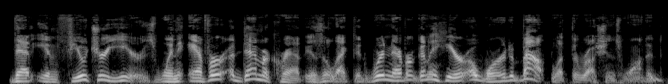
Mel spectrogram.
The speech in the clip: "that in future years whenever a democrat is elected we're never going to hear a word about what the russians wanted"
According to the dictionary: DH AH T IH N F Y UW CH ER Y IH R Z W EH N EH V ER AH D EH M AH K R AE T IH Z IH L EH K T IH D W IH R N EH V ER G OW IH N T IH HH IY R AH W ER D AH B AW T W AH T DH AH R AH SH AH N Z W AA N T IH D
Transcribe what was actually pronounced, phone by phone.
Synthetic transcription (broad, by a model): DH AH T IH N F Y UW CH ER Y IH R Z W EH N EH V ER AH D EH M AH K R AE T IH Z IH L EH K T IH D W IH R N EH V ER G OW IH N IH HH IY R AH W ER D AH B AW T W AH T DH AH R AH SH AH N Z W AA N T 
